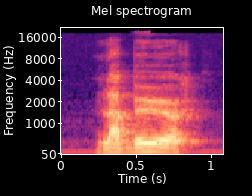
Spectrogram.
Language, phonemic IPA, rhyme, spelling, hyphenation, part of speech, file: Dutch, /laːˈbøːr/, -øːr, labeur, la‧beur, noun, Nl-labeur.ogg
- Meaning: toil, hard labour, heavy labour, in the past esp. on agricultural land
